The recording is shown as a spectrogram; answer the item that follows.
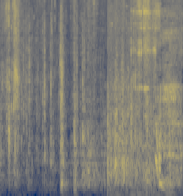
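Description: Irregular scuffs, clicks and scrapes of a person crawling into a small rock cavern: knees, hands and clothing scraping over gravel and rock.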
